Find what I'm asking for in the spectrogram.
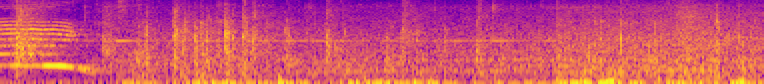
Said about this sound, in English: We're going to miss the train.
